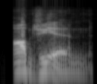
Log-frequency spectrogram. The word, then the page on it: Augean: American English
